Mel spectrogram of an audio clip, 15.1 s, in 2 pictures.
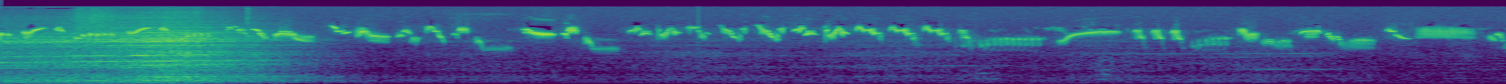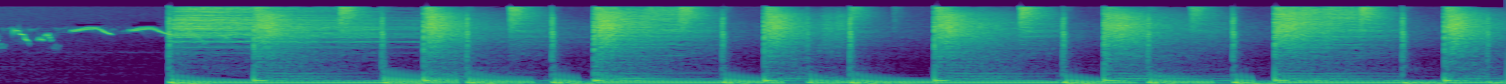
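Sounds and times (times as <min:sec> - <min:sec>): whooshing noise: 0:00.0 - 0:01.6
songbirds chirping: 0:00.0 - 0:08.4.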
